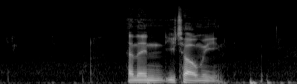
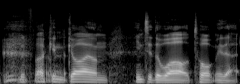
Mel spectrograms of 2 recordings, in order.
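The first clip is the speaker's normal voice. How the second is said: usual speaking voice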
